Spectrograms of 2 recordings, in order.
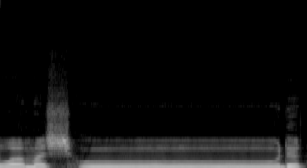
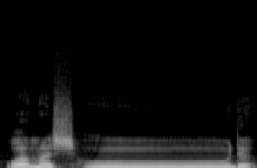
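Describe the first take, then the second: The two takes are said the same way.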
